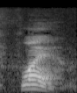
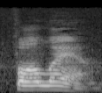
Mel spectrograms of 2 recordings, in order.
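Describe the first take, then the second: First: The word is said as one quick syllable. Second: The word is split into two syllables. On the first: The two sounds are close together. The speaker calls it right. "You say flam" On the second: The two sounds are too far apart. The speaker calls it wrong. "That's wrong"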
